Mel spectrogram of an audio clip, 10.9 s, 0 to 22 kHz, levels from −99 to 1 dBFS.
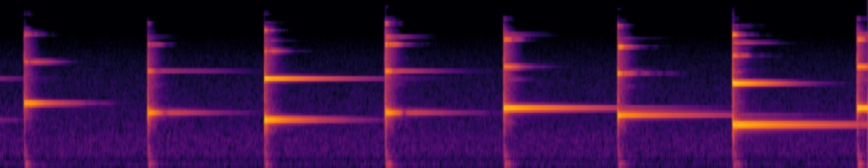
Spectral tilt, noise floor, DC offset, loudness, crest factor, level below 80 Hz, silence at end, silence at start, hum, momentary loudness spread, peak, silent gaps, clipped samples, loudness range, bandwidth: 4.5 dB/octave; -69 dBFS; under 0.1%; -19 LUFS; 24 dB; -82 dBFS; 0 s; 0.3 s; none; 26 LU; 0 dBFS; none; under 0.1%; 5 LU; 13.5 kHz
